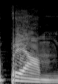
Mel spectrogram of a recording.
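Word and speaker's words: Priam: Old king प्रियाम, ठीक है, प्रियाम पढ़ सकते हो, प्रियम पढ़ सकते हो, इसका प्रोनाउंसिएशन अलग अलग है।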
